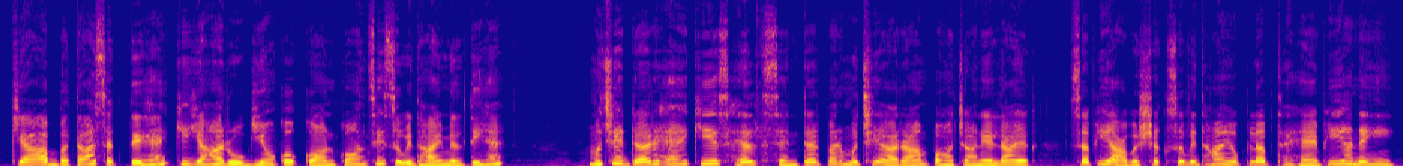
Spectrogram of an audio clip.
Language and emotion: Hindi, fearful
